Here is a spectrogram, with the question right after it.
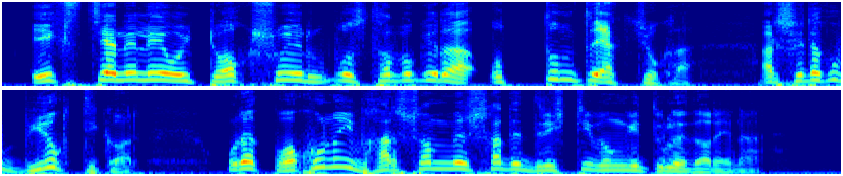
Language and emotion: Bengali, disgusted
